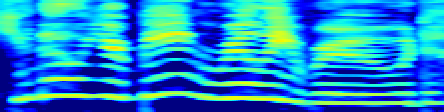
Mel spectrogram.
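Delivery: very high-pitched, absent-minded delivery. Retelling a scene where Luna answers Harry, imitating Luna absent-mindedly. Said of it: "almost absent-mindedly".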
